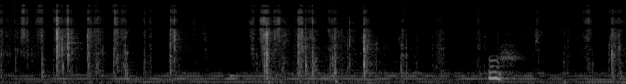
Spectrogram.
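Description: Tarot cards are shuffled close by, producing a rapid series of crisp riffling flicks and slaps, while a person speaks briefly.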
